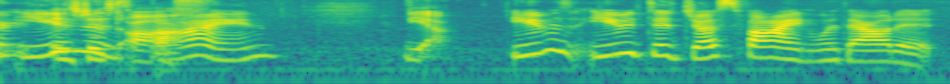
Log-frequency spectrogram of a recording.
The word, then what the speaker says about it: Yves: It's pronounced Eve.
